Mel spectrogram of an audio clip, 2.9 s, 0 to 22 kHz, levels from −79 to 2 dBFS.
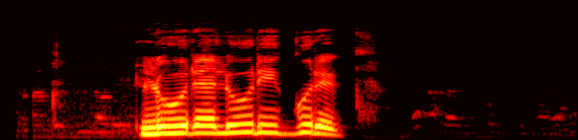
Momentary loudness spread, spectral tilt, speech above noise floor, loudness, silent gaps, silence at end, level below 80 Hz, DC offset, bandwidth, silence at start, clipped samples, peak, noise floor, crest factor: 6 LU; -7 dB/octave; 52 dB; -17 LUFS; none; 1.2 s; -70 dBFS; under 0.1%; 9.6 kHz; 0.7 s; under 0.1%; -2 dBFS; -68 dBFS; 18 dB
